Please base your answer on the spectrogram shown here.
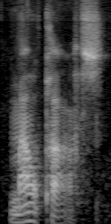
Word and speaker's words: Malpass: um rationality rules pronounced my surname Malpass like he just put an R in there like just so it sounded more like ass it needed to I just said to him there's no R in my name and there's not a single R anywhere I anyway it's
